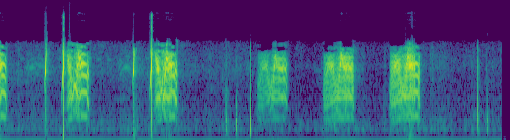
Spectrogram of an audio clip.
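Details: A female quail gives harsh, raspy bursts about half a second long, repeated roughly once a second, with sharp dry clicks between them.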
